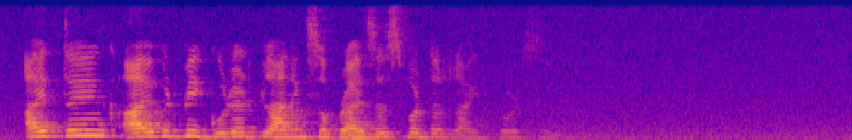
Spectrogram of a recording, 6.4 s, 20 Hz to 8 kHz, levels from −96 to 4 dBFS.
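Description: No audible faults in this speech.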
